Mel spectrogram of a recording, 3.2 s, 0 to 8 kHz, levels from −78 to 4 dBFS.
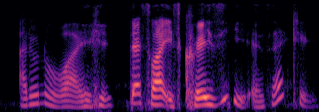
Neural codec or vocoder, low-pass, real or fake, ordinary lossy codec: none; 7.2 kHz; real; Opus, 16 kbps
